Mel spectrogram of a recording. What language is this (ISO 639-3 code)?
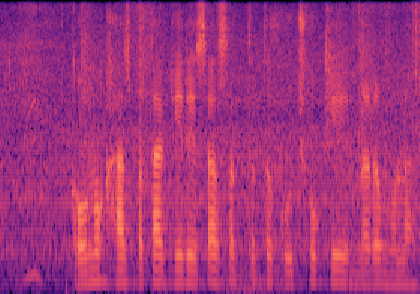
bho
